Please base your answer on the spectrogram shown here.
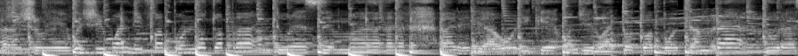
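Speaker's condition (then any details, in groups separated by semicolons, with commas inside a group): No condition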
